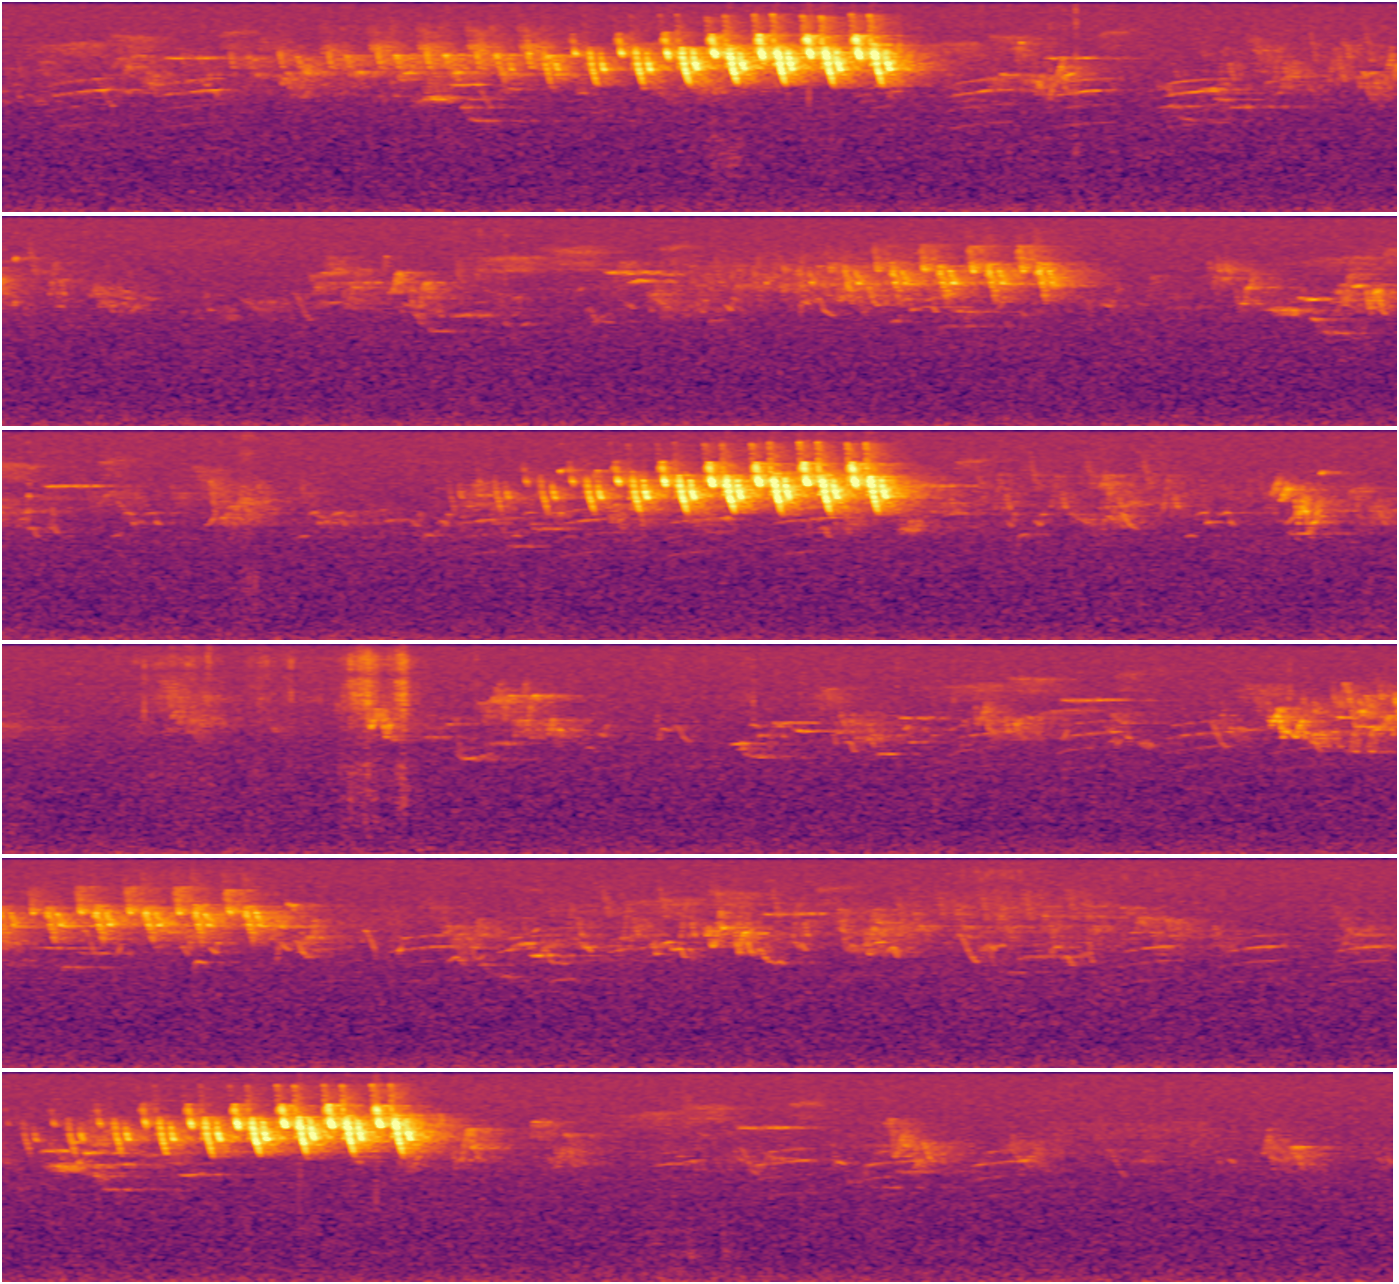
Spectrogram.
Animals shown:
Red-eyed Vireo (Vireo olivaceus), Wood Thrush (Hylocichla mustelina), Black-throated Green Warbler (Setophaga virens), Ovenbird (Seiurus aurocapilla), Red-breasted Nuthatch (Sitta canadensis), American Robin (Turdus migratorius)

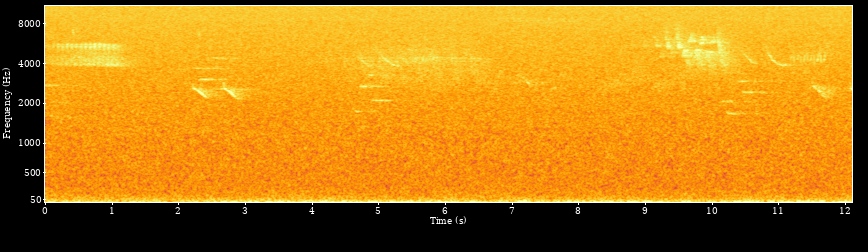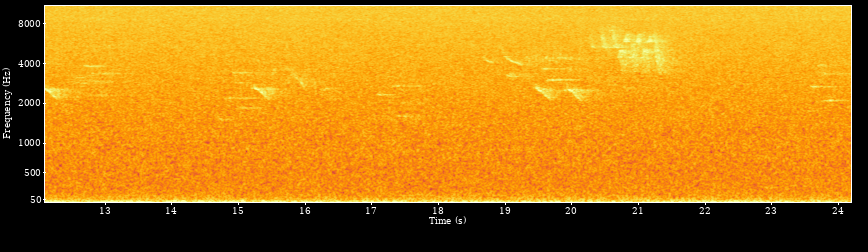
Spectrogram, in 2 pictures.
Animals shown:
Pine Warbler (Setophaga pinus), Black-throated Blue Warbler (Setophaga caerulescens), Ovenbird (Seiurus aurocapilla), Tufted Titmouse (Baeolophus bicolor), Chestnut-sided Warbler (Setophaga pensylvanica), Wood Thrush (Hylocichla mustelina)

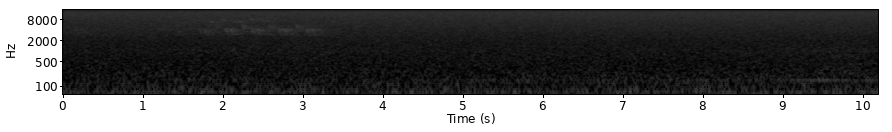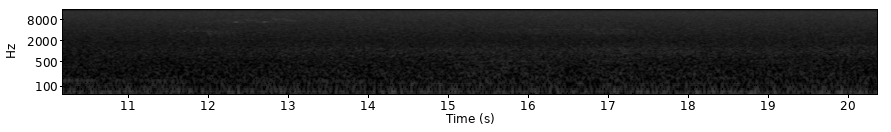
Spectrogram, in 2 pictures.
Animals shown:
Ovenbird (Seiurus aurocapilla), Blackburnian Warbler (Setophaga fusca)

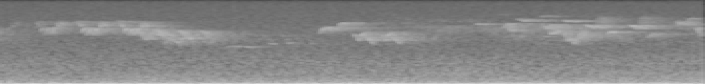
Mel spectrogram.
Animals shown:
Red-eyed Vireo (Vireo olivaceus), Mourning Warbler (Geothlypis philadelphia), Indigo Bunting (Passerina cyanea), Wood Thrush (Hylocichla mustelina)

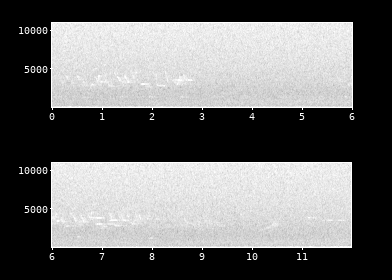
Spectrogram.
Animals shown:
Purple Finch (Haemorhous purpureus), Black-capped Chickadee (Poecile atricapillus)

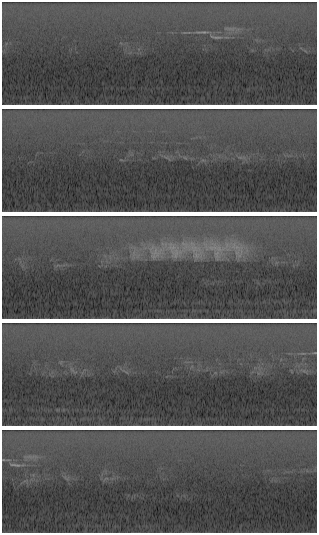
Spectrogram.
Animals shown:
Red-eyed Vireo (Vireo olivaceus), Black-throated Blue Warbler (Setophaga caerulescens), American Crow (Corvus brachyrhynchos), Rose-breasted Grosbeak (Pheucticus ludovicianus), Ovenbird (Seiurus aurocapilla), Black-throated Green Warbler (Setophaga virens), Scarlet Tanager (Piranga olivacea)

